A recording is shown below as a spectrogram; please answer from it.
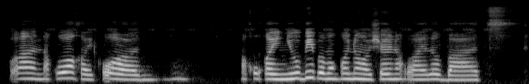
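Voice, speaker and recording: Slow, gravelly woman livestreaming. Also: on the high side, steady tone, darkish tone, no room sound, lo-fi sound. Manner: chatty, rattles off viewer greetings. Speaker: livestream host. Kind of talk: casual livestream chat greeting viewers.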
